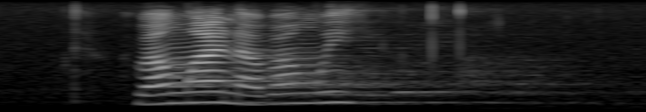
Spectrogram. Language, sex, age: Tsonga, female, 18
